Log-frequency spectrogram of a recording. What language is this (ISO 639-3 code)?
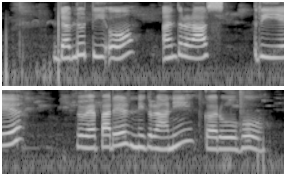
mag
